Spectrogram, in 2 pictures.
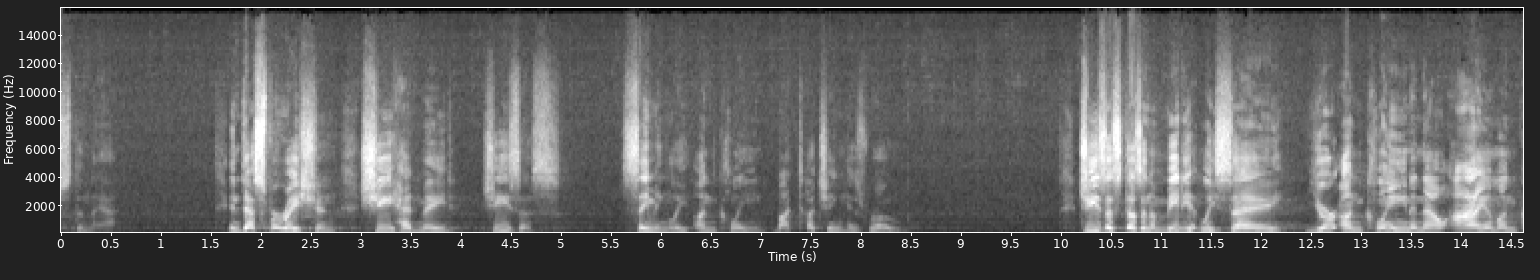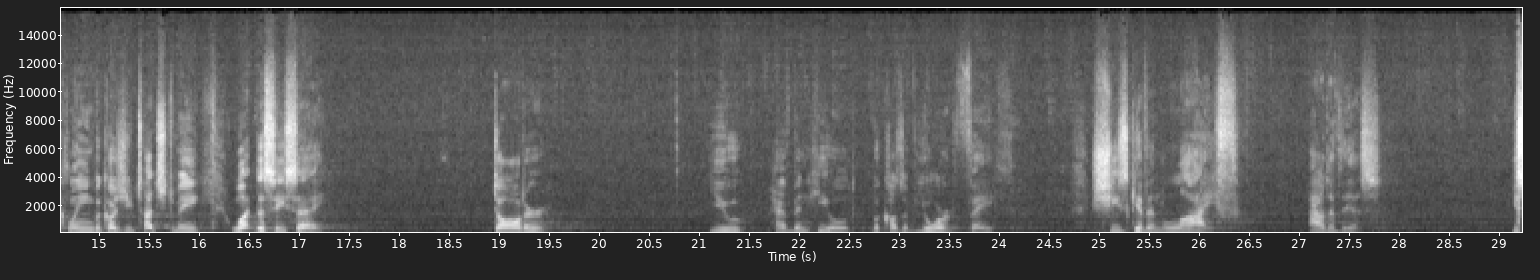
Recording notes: delivered this sermon at Grenada First UMC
